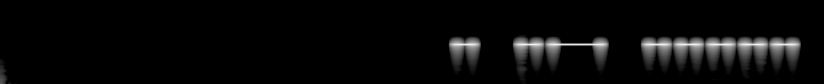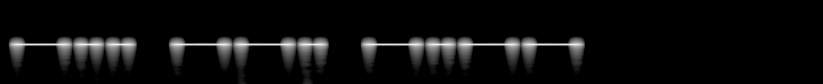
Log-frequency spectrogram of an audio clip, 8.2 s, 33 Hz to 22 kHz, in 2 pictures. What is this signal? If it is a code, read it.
Morse code, heard as a keyed tone, about 15 wpm, 700 Hz. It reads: EA5DGY
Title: DXCC-100 Call Signs - 6 Characters - 15wpm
